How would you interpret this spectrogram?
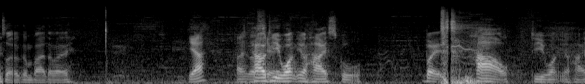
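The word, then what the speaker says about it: Hau: Okay, my last name is How. H-A-U sounds like the word how.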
